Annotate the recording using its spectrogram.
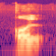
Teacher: قاف کو موٹا ادا کرنا ہے، لام کو ہلانا نہیں ہے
